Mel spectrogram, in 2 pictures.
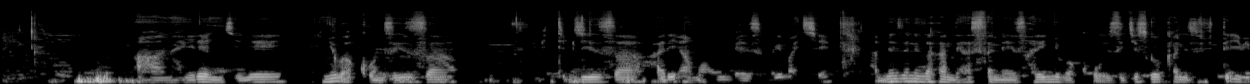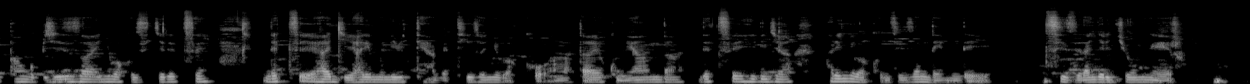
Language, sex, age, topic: Kinyarwanda, male, 18-24, government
